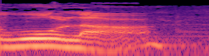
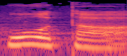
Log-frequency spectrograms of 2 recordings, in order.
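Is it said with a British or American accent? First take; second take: American; British. First: The t is flapped like an r, American style. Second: The t is pronounced clearly, British style.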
